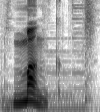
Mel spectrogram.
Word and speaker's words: monk: ओ की दूसरी आवाज होती है अ, और इसलिए MONK का उच्चारण होगा मंक।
